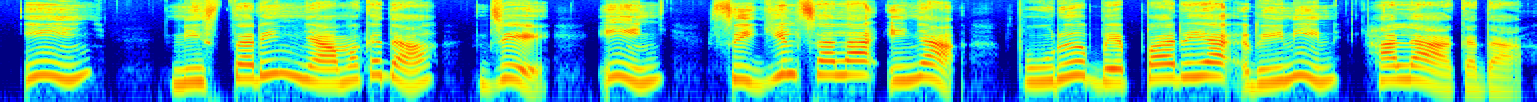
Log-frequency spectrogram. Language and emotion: Santali, happy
